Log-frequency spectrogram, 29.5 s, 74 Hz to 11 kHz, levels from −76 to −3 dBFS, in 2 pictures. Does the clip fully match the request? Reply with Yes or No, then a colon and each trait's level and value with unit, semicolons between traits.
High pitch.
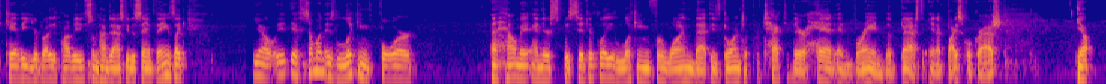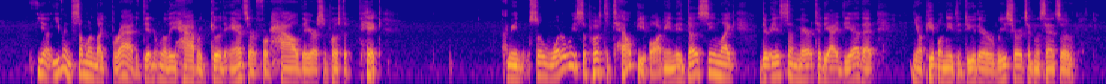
No: low, 105 Hz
